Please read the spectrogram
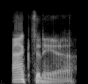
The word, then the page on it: actinia: British English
